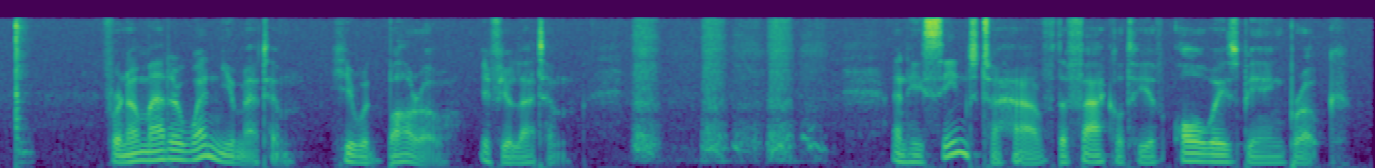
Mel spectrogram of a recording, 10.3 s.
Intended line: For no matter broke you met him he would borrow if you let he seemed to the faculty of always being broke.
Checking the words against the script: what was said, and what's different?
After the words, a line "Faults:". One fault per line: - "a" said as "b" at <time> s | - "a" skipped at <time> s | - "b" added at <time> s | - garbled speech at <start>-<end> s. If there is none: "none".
For no matter when you met him he would borrow if you let him, and he seemed to have the faculty of always being broke.
Faults:
- "broke" said as "when" at 1.4 s
- "him and" added at 4.1 s
- "have" added at 7.5 s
